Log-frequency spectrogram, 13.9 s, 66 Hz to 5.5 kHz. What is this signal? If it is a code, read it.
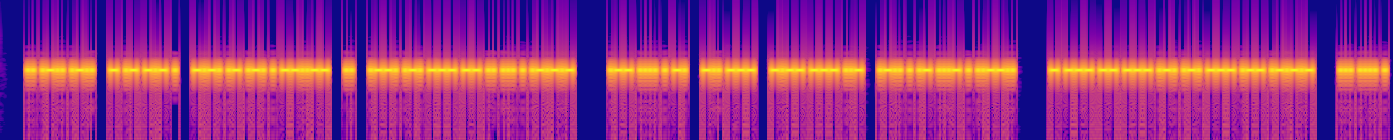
Morse code, heard as a keyed tone, about 50 wpm, 600 Hz. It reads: ILL TAKE CARE, I PROMISE. WHEN DO YOU LEAVE? TOMORROW. SHE
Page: Never 49wpm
